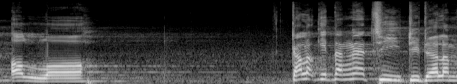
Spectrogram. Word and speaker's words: Allah: Perhatikan Bapak Ibu ini ada tasdidnya. Ada tasdid ada alif kecil yang panjangnya dua fathah. Eh, dua dua harakat. Dua harakat. Dua fathah itu bacanya Allah.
